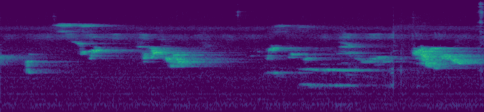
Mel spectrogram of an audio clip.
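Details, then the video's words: Several birds chirping in a lemon tree in a home backyard on a cool, sunny morning, fighting and calling to each other; bright, sliding chirps and short warbled phrases come in bursts with brief pauses between them. "chirps at morning | backyard bird sounds"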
